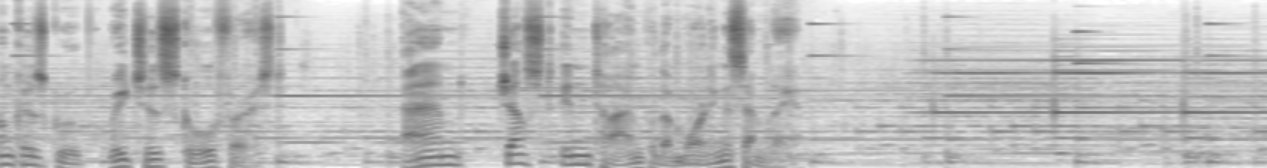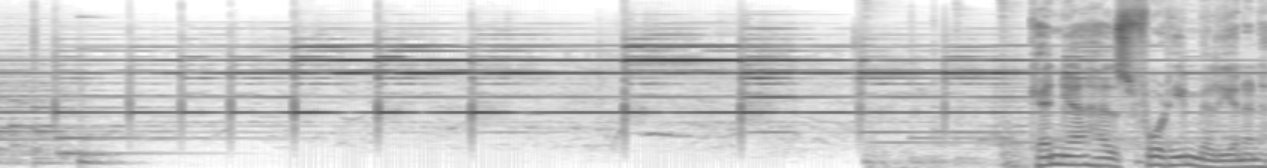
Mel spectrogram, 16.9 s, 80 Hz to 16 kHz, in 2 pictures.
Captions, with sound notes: A quarter past 8:00 in the morning, while the others are still on their way, Letiunka's group reaches school first. And just in time for the morning assembly. (bell clinging)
